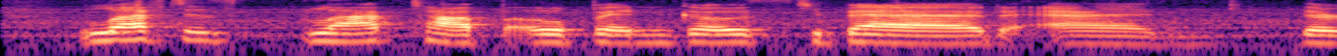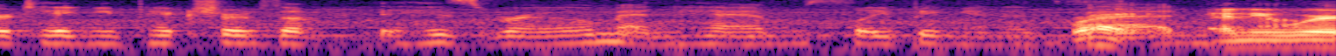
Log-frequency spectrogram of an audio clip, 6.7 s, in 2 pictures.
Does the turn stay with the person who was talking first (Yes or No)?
No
